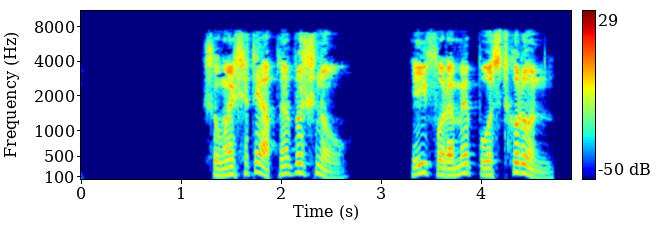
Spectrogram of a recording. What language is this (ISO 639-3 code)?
ben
